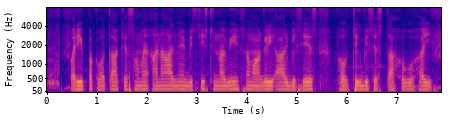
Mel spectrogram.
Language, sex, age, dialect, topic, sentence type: Magahi, male, 18-24, Southern, agriculture, statement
